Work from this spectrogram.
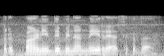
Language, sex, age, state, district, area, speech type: Punjabi, male, 30-45, Punjab, Jalandhar, urban, spontaneous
